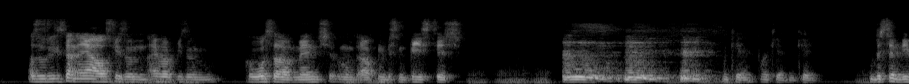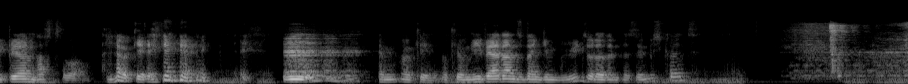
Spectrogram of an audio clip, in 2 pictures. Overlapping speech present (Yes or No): No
